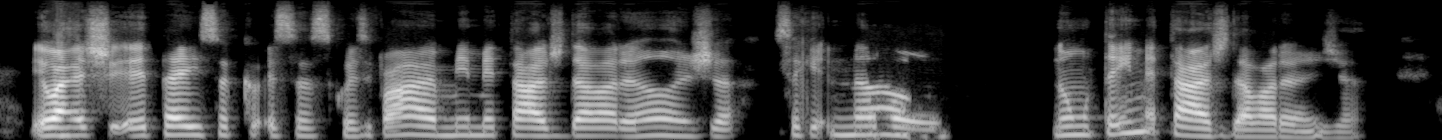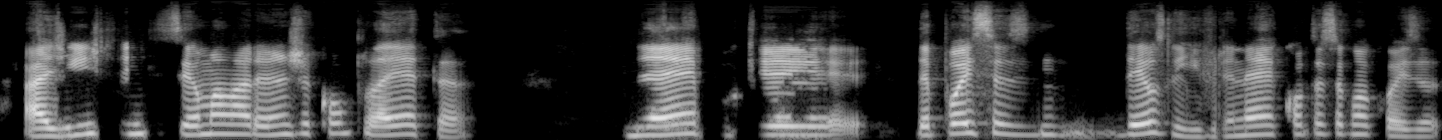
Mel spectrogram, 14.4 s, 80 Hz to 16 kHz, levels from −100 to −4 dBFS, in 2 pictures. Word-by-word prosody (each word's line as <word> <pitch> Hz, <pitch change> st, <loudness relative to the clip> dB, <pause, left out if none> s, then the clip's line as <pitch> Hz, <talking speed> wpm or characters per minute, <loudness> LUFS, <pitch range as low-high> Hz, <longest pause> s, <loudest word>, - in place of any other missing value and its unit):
eu 205 Hz, -, +7 dB
acho 210 Hz, 0 st, +7 dB
e -, -, -4 dB
até 220 Hz, +2 st, +3 dB
isso 220 Hz, 0 st, -4 dB
co -, -, -10 dB
essas 200 Hz, -1 st, -6 dB
coisa, 185 Hz, +3 st, -11 dB
fala: 230 Hz, -1 st, +4 dB
"Ah, -, -, 0 dB
minha 215 Hz, +1 st, -8 dB
metade 205 Hz, -2 st, +2 dB
da 200 Hz, 0 st, +1 dB
laranja", 195 Hz, -1 st, -2 dB
não -, -, -28 dB, 0.2 s
sei -, -, -9 dB
o -, -, -19 dB
quê. 210 Hz, -, -9 dB
Não, 220 Hz, 0 st, -3 dB, 0.9 s
não 220 Hz, +1 st, -6 dB
tem 235 Hz, +5 st, -2 dB
metade 205 Hz, -, +3 dB
da 180 Hz, -, 0 dB
laranja. 160 Hz, -4 st, -6 dB, 0.5 s
A 195 Hz, -, +6 dB
gente 230 Hz, +6 st, -2 dB
tem 250 Hz, 0 st, -6 dB
que 265 Hz, -, -37 dB
ser 230 Hz, -3 st, -2 dB
uma 250 Hz, +2 st, +1 dB
laranja 240 Hz, +1 st, 0 dB
completa, 240 Hz, -3 st, -3 dB, 0.8 s
né, 220 Hz, +5 st, +6 dB
porque 225 Hz, -, -1 dB, 0.2 s
depois 255 Hz, +5 st, +2 dB
vocês 250 Hz, -4 st, -4 dB, 0.4 s
Deus 250 Hz, +4 st, 0 dB
livre, 185 Hz, -3 st, -13 dB
né, 220 Hz, +3 st, 0 dB
acontece 245 Hz, +1 st, -10 dB
alguma 240 Hz, -1 st, -6 dB
coisa, 180 Hz, -5 st, -10 dB
220 Hz, 175 wpm, -22 LUFS, 200-240 Hz, 0.9 s, eu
